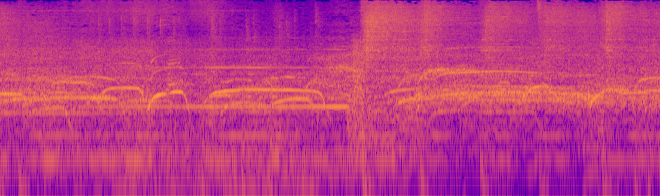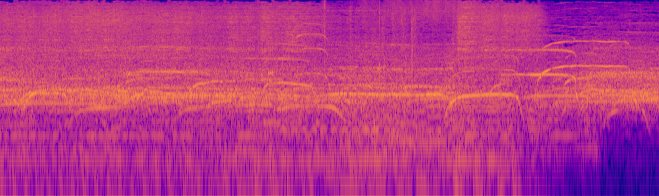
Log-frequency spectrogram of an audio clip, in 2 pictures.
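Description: Live pop-rock band playing the close of a song, heard from inside the audience, under constant shrill screaming and whooping from fans close by. There is a loud crash about four and a half seconds in, and near the end the band's low end drops out, leaving mostly the screams.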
